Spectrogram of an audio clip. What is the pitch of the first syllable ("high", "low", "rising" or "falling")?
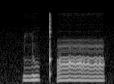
high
